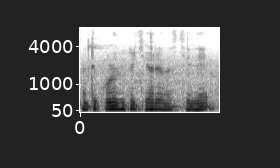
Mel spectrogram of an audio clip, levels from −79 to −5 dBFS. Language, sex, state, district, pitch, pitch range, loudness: Kannada, male, Karnataka, Koppal, 110 Hz, 105-115 Hz, -15 LUFS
